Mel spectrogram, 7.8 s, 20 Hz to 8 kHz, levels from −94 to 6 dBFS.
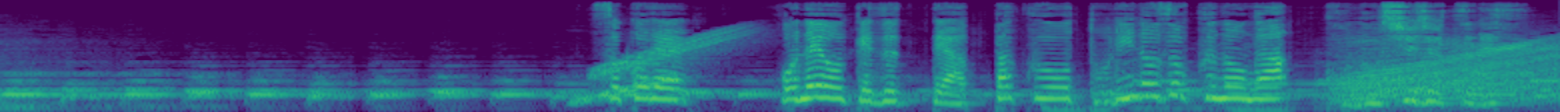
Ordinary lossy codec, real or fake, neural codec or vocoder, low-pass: none; fake; vocoder, 24 kHz, 100 mel bands, Vocos; 7.2 kHz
